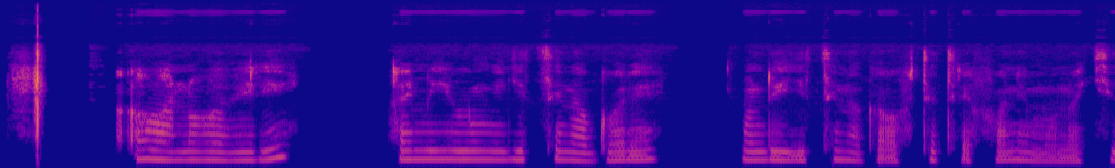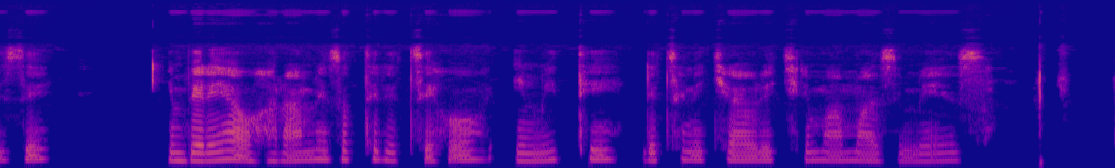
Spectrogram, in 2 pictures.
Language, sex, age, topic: Kinyarwanda, female, 25-35, health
